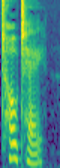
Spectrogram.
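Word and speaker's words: tote (τότε): In the Greek, this word is pronounced tote, and is best translated as "then" or "at that time."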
